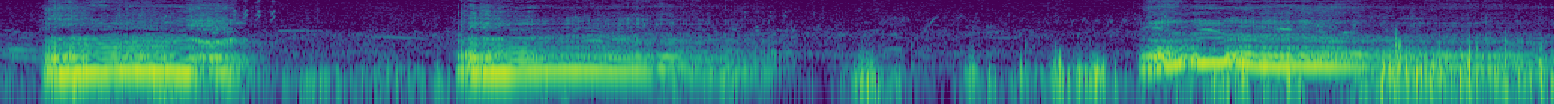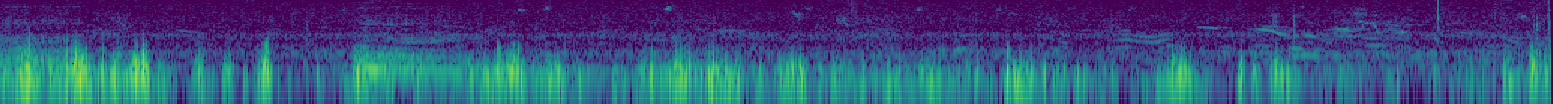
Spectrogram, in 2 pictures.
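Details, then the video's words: Lion roaring: three long, powerful roars, each swelling and falling in pitch, followed by a run of shorter grunting pulses that weaken and fade toward the end. "صوت الأسد _ زئير الاسد"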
